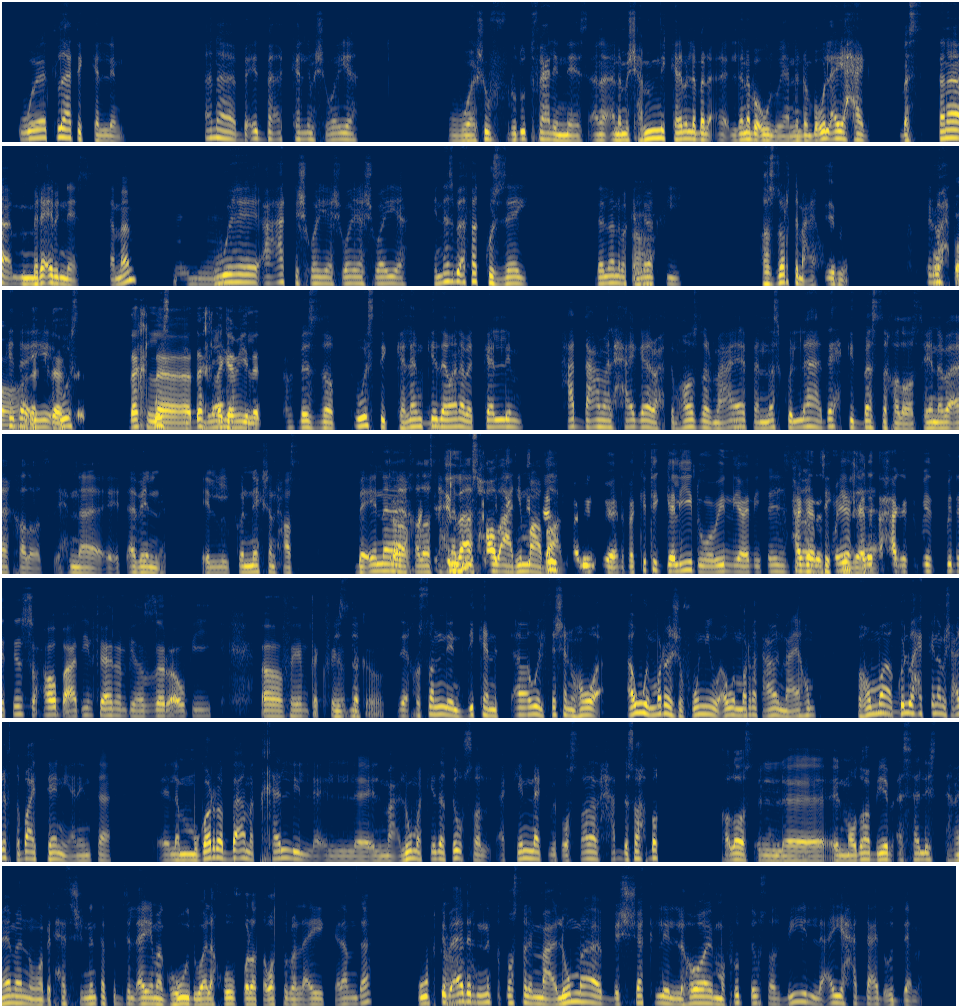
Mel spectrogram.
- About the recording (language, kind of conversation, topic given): Arabic, podcast, إزاي تشرح فكرة معقّدة بشكل بسيط؟
- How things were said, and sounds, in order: tapping; unintelligible speech; in English: "الconnection"; in English: "سيشن"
